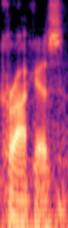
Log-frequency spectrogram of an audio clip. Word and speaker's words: Caracas: See, or is it Caracas? I'm pretty sure it's pronounced Caracas. I could be wrong. So yeah, so we got Valencia Comic-Con, Sakai Manga, Caracas. Yeah, I was right, Caracas.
